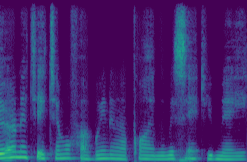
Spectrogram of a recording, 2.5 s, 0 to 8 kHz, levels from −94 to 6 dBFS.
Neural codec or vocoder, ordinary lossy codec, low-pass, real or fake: codec, 16 kHz, 0.5 kbps, X-Codec, HuBERT features, trained on balanced general audio; none; none; fake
